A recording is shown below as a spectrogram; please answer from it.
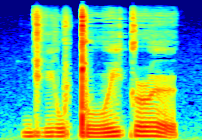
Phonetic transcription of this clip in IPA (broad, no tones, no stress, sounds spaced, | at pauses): ɡʱ i w ǃ u j k ɹ ɘ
